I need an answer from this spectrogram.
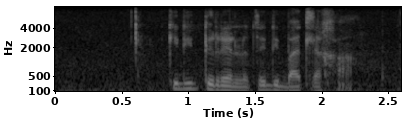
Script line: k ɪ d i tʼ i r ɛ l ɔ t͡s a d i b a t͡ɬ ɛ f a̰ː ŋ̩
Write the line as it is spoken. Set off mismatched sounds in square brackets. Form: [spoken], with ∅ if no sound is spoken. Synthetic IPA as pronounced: k ɪ d i [t] i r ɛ l ɔ t͡s [e] d i b a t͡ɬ ɛ [χ] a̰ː ŋ̩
